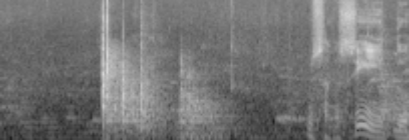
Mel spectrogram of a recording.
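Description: Billiard balls clack together and roll across the table.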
